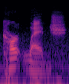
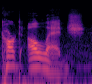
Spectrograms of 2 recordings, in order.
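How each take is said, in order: First: The name is said with no middle syllable. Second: An extra middle syllable is said in the name. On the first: The speaker calls it right. "Like there's no I in there" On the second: The speaker calls it wrong. "I'm saying cart a ledge"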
